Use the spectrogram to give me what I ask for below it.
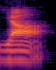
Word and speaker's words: Ja: First we have the J, or J, which is actually pronounced just like the Y is in English. Some examples: Jung, which is young, and Ja, which is yes.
